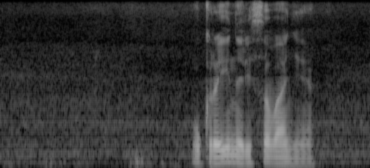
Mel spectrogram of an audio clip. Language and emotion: Russian, neutral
